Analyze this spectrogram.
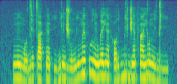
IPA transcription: n ĩ˧ m o˨ d e˧ t a˧ k ɛ̃˧ k i˨ ɡ ĩ˧ d͡ʒ u˨ m i˨˦ m ɛ̃˦ f u˦ l ĩ˧ w ɛ˦ j ɛ̃˦˨ h ɔ˧ ɾ i˦ ɡ͡b i˦ d͡ʒ ɛ̃˦ f ã˦ j o˦ n i˧ d i˧

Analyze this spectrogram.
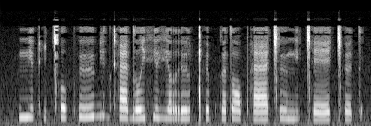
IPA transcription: mʲ ø kʰ ḭ ǀʰ o pʰ ʉː bʲ ø d kʰ æ d o i̯ fʲ o vʲ ɔ r ʉ l ǃʰ ø p k œ t ɔː pʰ æː ǀʰ ʉː mʲ ʉ ǀʰ eː ǀʰ ø t

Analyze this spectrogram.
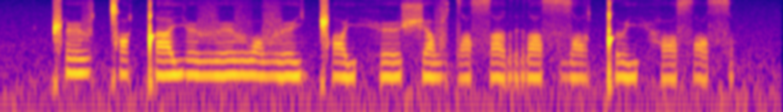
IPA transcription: ǁ ø v ǀ ɒ ǃ a j ø v ø v ɔ v ø j ǁ ɒ j h ø ʃ ə v dˤ e sˤ e r e sˤ zˤ ə j ǃ ɯ j h ɒ sˤ ɯ sˤ

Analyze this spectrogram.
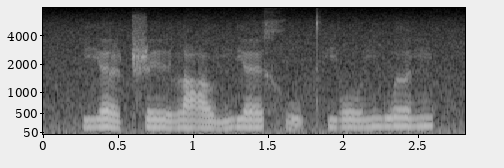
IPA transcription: j ɛ˥˧ ʈ͡ʂ e˥˧ ɪ̯ l ɑ˥˩ ʊ̯ n̪ j ɛ˥ x ṵ˨˩ t̪ʰ j o˥ ʊ̯ n̪ w ə˥ n

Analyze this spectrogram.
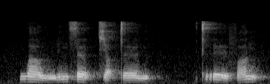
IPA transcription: w aː˨˩ w ŋ i˧ n s ɛː˨˩ t̚ t͡ɕ a˨˩ ʔ t ɛː˧ n | t r eː˨˩ f a˥˩ ŋ

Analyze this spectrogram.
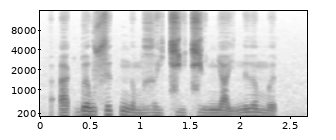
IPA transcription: ʔ a˨˩ k̚ ɓ ə˧ w s ɨ˦˥ k̚ ŋ ə˧˩ m ɣ ə̤˨˩ j t͡ɕ i̤˨˩ t͡ɕ ɨ̤˨˩ ɲ a˧˩ j n ɨ˧ ə̯ m ə˨˩ t̚

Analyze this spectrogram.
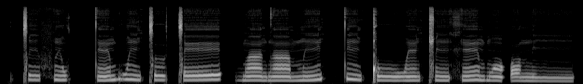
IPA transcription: ǀ i f ĩ w tː ẽ b w ĩ ǀ ɯ ǀ e | b ã d ã m ĩ tː ĩ ǃ u w ẽ ǁ ĩ x ẽ b ɔ̃ ʔ ɔ n̪ i

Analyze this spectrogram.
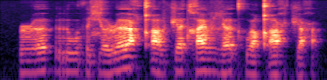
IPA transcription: ɹ ə | r uː θ ə ɕ əː ɹ ɜː ħ qʼ əː v t͡ʃ ɜ d χ æ v ɮ ɜ kʰ uː qʼ əː ħ t͡ʃ ə ħ

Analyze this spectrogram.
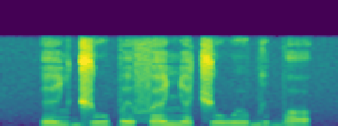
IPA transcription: e ʎ d͡ʒ u p e f ɛ ɲ ɛ t͡ʃ u w ɯ b i b ʌ

